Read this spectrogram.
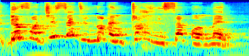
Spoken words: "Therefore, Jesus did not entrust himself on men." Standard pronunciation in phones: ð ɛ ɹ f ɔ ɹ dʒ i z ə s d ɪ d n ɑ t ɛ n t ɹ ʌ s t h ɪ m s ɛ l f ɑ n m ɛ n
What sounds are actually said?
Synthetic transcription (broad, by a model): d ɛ f ɔ dʒ i s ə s d ɪ d n ɑ t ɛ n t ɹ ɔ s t h ɪ m s ɛ l f ɑ n m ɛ n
